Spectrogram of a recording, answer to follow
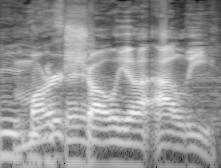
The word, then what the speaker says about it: Mahershala Ali: Mahershala Ali.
